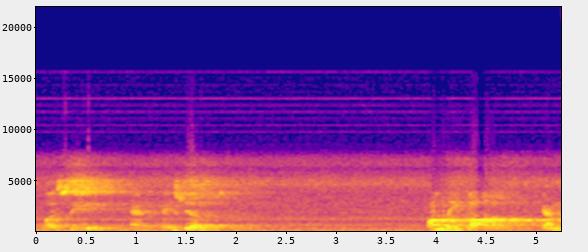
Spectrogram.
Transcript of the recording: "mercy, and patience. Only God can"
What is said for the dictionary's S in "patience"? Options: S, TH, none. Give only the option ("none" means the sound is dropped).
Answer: none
